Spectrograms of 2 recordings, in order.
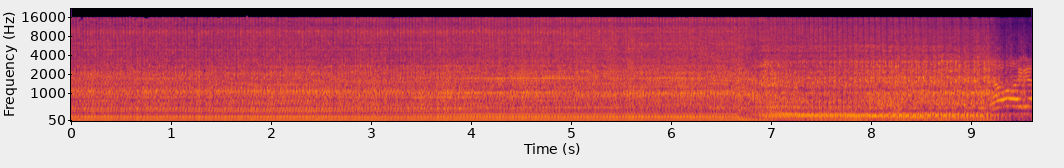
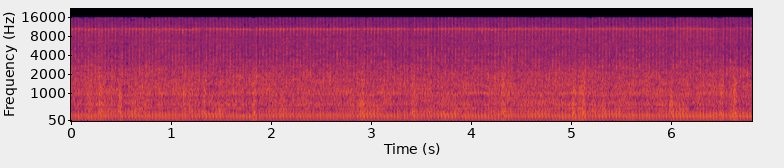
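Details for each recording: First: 2-cylinder small engine previously running on one cylinder, after replacing both intake manifold gaskets: smooth, even firing with a steady note and no missing beats, revs dropping away at the end; now running normally on both cylinders. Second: 2-cylinder engine, reassembled with the plug back in, runs loud with a faint lopsided beat about twice a second, one side still cool; later traced to backed-out bolts letting the intake manifold suck air.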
